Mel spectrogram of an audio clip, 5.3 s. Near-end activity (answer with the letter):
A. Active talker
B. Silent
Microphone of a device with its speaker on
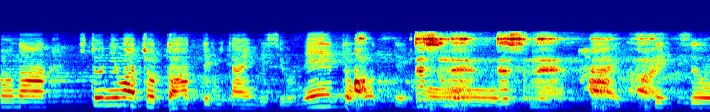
B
